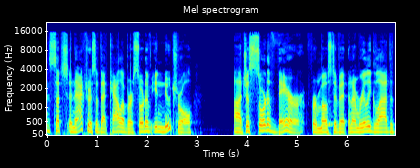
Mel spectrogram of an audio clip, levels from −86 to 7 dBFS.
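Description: Regular ticks every 0.24 s, from 0.24 to 1.68 s, before "sort of in neutral": periodic USB or driver dropouts skipping about 10 ms each time.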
